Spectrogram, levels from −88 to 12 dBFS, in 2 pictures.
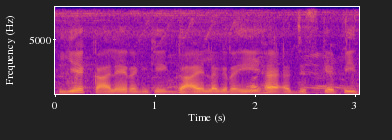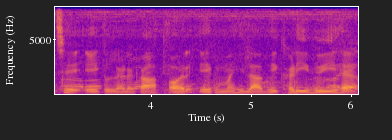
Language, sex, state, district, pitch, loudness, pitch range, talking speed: Hindi, male, Madhya Pradesh, Katni, 140 Hz, -17 LUFS, 130-150 Hz, 185 wpm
